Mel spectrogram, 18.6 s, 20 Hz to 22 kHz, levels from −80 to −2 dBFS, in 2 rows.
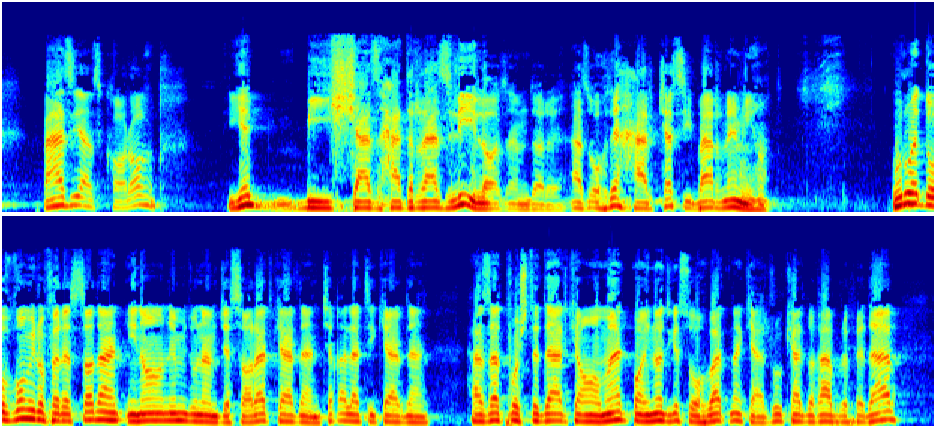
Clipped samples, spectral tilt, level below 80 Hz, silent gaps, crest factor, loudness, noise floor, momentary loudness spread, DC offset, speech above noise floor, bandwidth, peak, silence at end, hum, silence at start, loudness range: under 0.1%; -6.5 dB/octave; -40 dBFS; none; 12 dB; -13 LUFS; -52 dBFS; 11 LU; under 0.1%; 39 dB; 12 kHz; 0 dBFS; 0.35 s; none; 0.45 s; 4 LU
